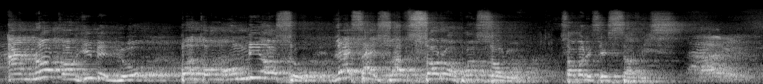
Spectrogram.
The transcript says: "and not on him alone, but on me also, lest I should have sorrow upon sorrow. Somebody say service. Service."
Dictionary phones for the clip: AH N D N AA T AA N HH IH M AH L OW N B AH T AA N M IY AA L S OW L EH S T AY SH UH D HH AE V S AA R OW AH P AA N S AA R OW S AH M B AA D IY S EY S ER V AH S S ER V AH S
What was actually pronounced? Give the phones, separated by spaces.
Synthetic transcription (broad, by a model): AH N N AA T AA N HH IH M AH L OW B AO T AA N M IY AA L S OW L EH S AY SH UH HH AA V S AA R OW AH P AA N S AA R OW S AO M B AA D IY S EY S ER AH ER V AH S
